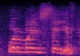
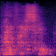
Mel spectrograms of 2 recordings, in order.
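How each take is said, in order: First: Squeaky high-pitched voice; high squeaky repeat. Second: Said in the usual way. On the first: Real, not acted.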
